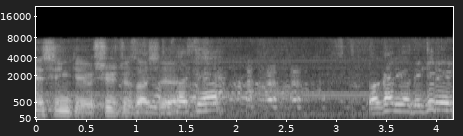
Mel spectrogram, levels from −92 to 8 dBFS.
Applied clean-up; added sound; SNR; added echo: none; Camera; 20 dB; reverberation time 0.8 s.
